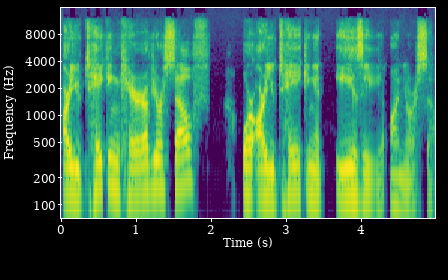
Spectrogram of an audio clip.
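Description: A man's dark, mellow, intense voice with an American accent, fairly slow in pace, lively in intonation, recorded dry and close with no echo. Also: medium pitch for a man. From Indianapolis, US Midwest. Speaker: podcast host and speaker on trauma recovery. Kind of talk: angry rant, confrontational tough-love lecture. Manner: intense, blunt, forceful, cursing.

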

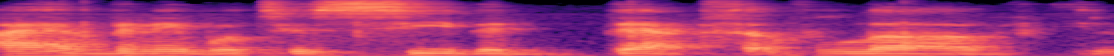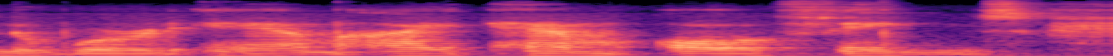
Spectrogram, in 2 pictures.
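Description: A man with an American accent, medium-pitched, over noticeable background noise. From New York. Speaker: nurse and psychedelic educator. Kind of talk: interview.

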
